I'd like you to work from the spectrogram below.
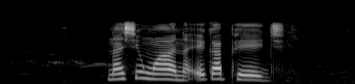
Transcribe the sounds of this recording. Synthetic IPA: naʃiŋwana̰ʔɛkʼapʰeːd͡ʒʱi

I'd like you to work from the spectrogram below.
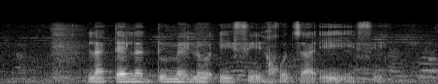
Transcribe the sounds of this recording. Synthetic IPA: latʼɛlatʼʊmɛlɔʔɪfɪ̰k͡xʰʊ̰t͡sʼa̰ʔɪ̰ːfɪ

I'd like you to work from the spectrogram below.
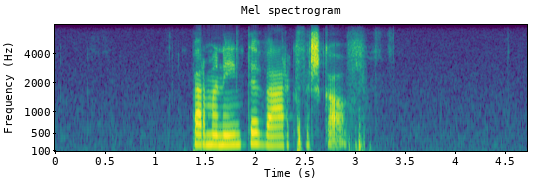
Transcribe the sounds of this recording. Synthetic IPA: pærmɐnɛntəværkfərskɐ̰f

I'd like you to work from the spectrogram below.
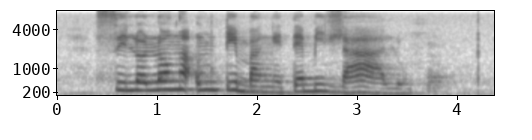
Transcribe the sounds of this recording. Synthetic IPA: silɔlɔŋaʔum̩tʼimbʱaŋɛtʼemiɮaːlɔ

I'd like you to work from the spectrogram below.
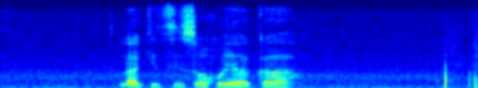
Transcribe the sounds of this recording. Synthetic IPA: lakʼɪt͡sʼisɔχʊjakʼa

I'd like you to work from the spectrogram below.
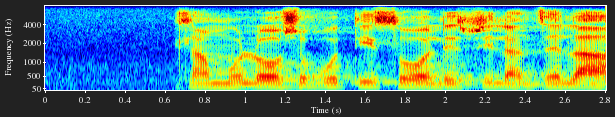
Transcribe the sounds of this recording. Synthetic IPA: ɬamulɔʂiβotʼisɔleʂiland͡zɛlaː

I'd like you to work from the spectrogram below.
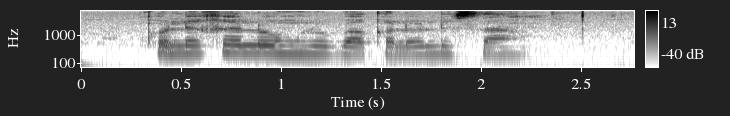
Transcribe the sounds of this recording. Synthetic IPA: χʊlɪχɛloŋ̩lʊbakʼalolɪsaŋ̩

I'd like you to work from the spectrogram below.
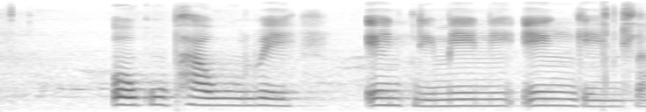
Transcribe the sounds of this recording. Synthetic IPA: ok̬upʰawulwɛ | edʱimeniɛŋɡʱɛːnt͡ɬʼa

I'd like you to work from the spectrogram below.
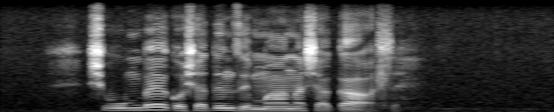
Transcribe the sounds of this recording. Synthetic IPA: ʃiwumbɛkɔʃatind͡zʱimanaʃaka̰ːɬɛ

